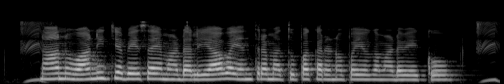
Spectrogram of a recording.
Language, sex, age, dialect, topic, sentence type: Kannada, female, 31-35, Coastal/Dakshin, agriculture, question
